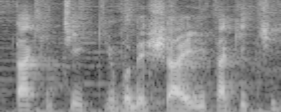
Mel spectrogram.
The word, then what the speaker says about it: Tactic: O modelo desse quadro é o taktic. Eu vou deixar aí taktic literalmente escrevendo. Fala-se, pronuncia-se em inglês tactic.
